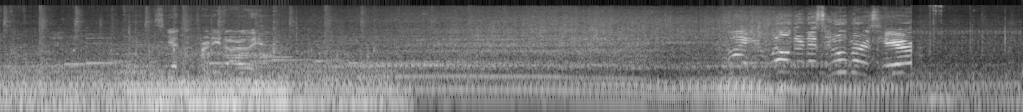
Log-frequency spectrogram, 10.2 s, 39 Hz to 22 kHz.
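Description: Mitsubishi Delica 4x4 van's engine running steadily while driving, heard from inside, for about the first four seconds. It then drops away suddenly, and music with voices carries on.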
